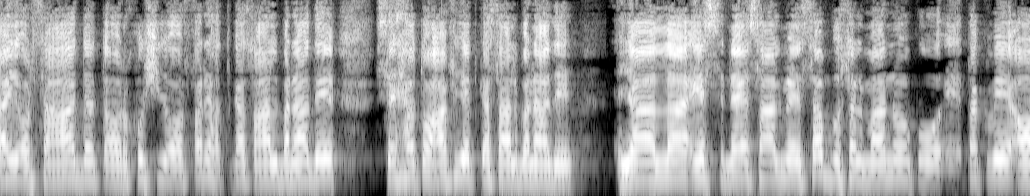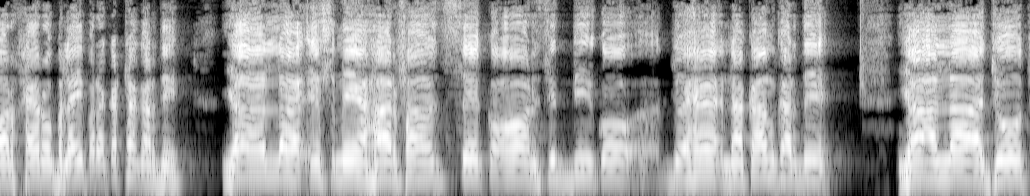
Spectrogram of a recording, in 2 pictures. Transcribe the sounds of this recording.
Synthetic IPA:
aːiɔːɾsɐaːd̪ət̪ɔːɾxʊʃiɔːɾfəɾɦət̪kasaːlbɐnaːd̪esɪɦət̪oaːfɪjət̪kasaːlbɐnaːd̪eː | jaːəlːaɦɪsnɐesaːlmẽsɐbmʊsəlmaːnõkot̪əkweɔːɾxɛːɾobʱəlaːipɐɾəkəʈʰːakɐɾd̪eː | jaːɐlːaɦɪsmẽɦɐɾfaːsɪkɔːɾzɪd̪ikod͡ʒoːɦɛnaːkaːmkɐɾd̪eː | jaːɐlːad͡ʒoː

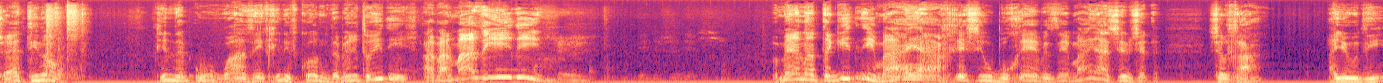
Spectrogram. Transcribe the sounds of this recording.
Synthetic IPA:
ʃeajat̪ino̞ | it̪χileabuwazeit̪χilːifko̞tmed̪abeʁit̪o̞id̪iʃavalmazeid̪iʃ | omeʁlat̪aɡid̪limaːjaaχʁejʃehubo̞χe̞ʁvezemaːjaaʃemʃe | ʃelχa | hajeudi

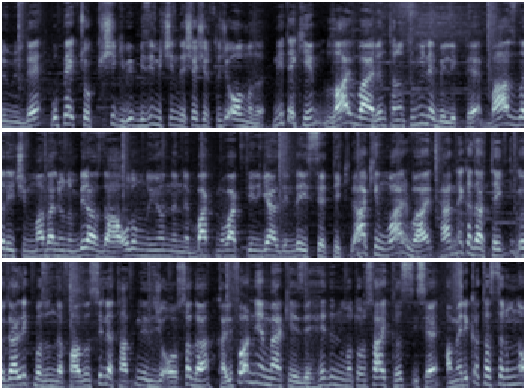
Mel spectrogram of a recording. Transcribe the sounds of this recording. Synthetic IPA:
d̪yːmyzd̪ɛbupɛc̚t͡ʃʰo̞k̚cʰi̥ʃiɟibibizimit͡ʃʰind̪ɛʃaʃ̬ɯɾt̪ʰɯd͡ʒɯo̞lˠmad̪ɯnɛt̪ʰecʰimlˠajvːajɾɯnt̪ʰanɯt̪ʰɯmɯjlˠabiɾlʲic̚t̪ʰɛbaːzɯlˠaɾɯit͡ʃʰinmad̪alʲjo̞nunbiɾazd̪aɦao̞lˠumlˠujø̞nlʲe̞ɾinɛbakmabak̚t̪ɯːniɟælʲd̪iːnd̪ɛhisːɛt̪ːiclʲaːcʰinvajɾvajɾ̥hæɾnɛkad̪aɾt̪ʰɛcnicø̞zɛlʲːic̚bazɯnd̪afazlˠasɯjlˠat̪ʰat̪̚mine̞d̪id͡ʒio̞lˠsad̪akʰalʲifo̞ɾnijamæɾcʰe̞ziɦed̪inmo̞t̪ʰo̞ɾsajkʰɯsisɛame̞ɾikʰat̪ʰasaɾɯmɯd̪a

